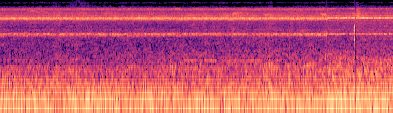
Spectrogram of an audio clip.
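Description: Steady, high-pitched insect drone holding two constant pitches, over a low rumble. A single short click about seven seconds in.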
